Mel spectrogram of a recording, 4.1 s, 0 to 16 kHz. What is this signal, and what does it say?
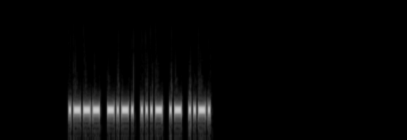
Morse code, heard as a keyed tone, about 52 wpm, 700 Hz. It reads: JCVAF
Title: Code Groups - 5 Letters - 50wpm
